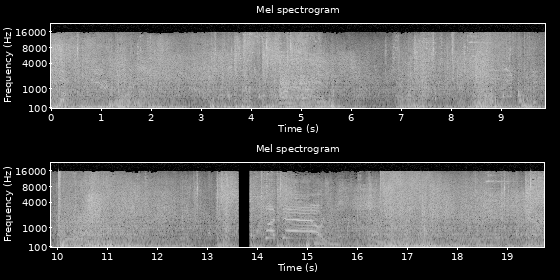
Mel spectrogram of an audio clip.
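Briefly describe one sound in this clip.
Blades strike with sharp swishes and clangs.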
